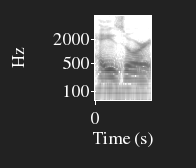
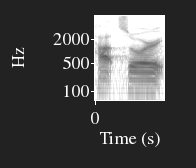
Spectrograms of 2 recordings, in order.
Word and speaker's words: Hatzor: You would pronounce it Hazor in English, H-A-Z-O-R, but it's pronounced Hatzor in Hebrew.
